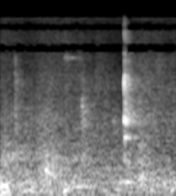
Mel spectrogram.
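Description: Near silence: room tone, with a few faint ticks and one sharper click about one and a half seconds in.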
